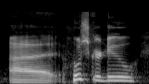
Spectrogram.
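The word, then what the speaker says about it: Hüsker Dü: Hûsker Dû, pronounced that way because there's umlauts over the U's.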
